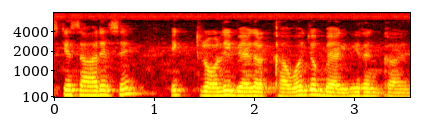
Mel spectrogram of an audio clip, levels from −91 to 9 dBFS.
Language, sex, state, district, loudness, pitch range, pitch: Hindi, male, Uttar Pradesh, Varanasi, -15 LUFS, 135-170 Hz, 155 Hz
